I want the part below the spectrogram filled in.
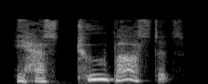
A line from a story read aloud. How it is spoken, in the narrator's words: she whispered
